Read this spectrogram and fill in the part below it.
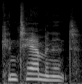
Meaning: That which contaminates; an impurity; foreign matter
- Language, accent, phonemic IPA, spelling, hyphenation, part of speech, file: English, US, /kənˈtamɪnənt/, contaminant, con‧tam‧i‧nant, noun, En-us-contaminant.ogg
